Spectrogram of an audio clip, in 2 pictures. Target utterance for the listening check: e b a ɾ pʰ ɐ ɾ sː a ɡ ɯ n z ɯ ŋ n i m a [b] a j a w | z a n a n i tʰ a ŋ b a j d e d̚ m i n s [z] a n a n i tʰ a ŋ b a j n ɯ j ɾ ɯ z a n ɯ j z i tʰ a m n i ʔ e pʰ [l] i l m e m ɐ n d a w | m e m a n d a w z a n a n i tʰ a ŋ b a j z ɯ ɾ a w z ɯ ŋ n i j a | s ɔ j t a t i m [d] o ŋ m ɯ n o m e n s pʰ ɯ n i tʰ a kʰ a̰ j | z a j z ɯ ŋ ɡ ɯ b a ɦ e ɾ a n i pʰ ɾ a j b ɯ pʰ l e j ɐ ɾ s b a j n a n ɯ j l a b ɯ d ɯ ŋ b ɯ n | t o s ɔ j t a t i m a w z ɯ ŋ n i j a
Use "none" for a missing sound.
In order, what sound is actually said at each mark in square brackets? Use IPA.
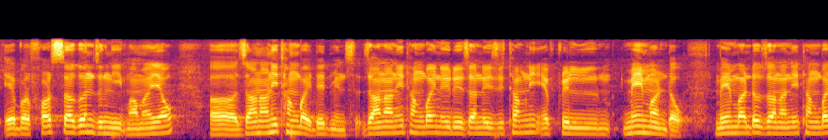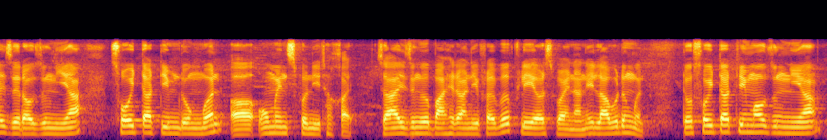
m, z, ɾ, d

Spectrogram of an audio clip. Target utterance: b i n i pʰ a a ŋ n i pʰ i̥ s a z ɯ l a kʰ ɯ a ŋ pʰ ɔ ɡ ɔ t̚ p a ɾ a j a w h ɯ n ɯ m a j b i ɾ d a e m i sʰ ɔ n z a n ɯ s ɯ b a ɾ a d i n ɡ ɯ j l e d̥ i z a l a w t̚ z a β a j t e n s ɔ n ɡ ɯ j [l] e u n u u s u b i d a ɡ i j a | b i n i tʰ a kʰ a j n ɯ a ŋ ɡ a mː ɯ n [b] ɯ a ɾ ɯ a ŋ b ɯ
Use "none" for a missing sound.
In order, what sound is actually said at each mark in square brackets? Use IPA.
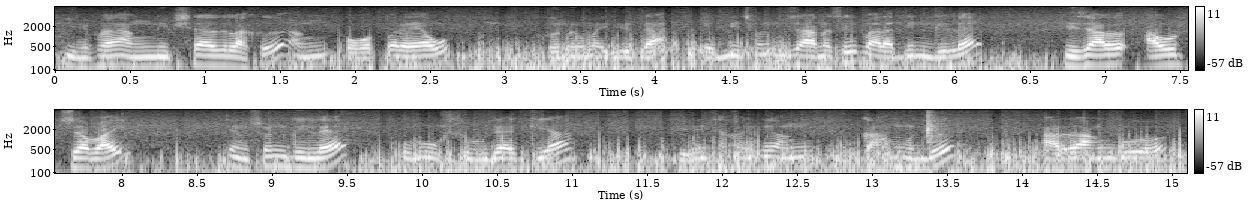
l, d

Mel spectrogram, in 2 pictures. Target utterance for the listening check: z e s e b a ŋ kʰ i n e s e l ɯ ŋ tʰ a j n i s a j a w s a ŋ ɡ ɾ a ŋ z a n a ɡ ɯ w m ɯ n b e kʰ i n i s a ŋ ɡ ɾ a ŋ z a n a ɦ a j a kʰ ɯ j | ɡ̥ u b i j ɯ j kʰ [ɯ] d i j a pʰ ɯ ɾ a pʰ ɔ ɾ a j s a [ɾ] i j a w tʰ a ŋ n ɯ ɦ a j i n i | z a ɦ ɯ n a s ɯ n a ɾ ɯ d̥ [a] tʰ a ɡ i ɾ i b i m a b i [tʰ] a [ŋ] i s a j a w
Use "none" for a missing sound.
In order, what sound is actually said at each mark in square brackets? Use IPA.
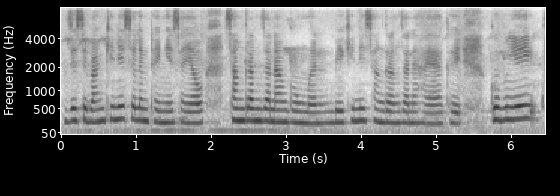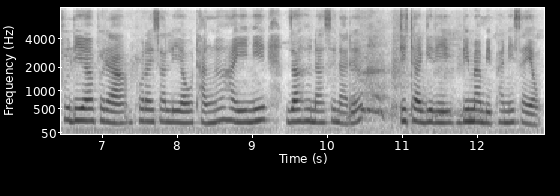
u, l, i, pʰ, n

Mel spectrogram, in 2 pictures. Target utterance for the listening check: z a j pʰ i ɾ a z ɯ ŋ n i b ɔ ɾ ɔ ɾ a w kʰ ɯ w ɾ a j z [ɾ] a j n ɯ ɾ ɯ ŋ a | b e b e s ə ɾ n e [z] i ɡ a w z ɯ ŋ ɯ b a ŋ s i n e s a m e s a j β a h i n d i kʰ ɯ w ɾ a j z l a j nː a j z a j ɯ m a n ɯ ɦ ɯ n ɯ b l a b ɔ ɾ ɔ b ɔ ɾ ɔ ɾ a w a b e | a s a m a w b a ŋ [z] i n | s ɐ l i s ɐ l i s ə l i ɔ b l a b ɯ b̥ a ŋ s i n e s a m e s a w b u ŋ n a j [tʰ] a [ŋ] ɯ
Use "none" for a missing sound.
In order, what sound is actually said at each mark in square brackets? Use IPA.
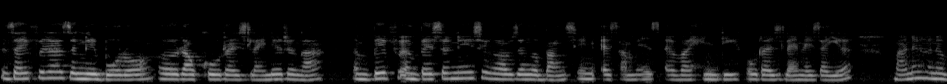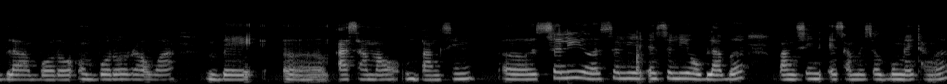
l, s, s, tʰ, ŋ

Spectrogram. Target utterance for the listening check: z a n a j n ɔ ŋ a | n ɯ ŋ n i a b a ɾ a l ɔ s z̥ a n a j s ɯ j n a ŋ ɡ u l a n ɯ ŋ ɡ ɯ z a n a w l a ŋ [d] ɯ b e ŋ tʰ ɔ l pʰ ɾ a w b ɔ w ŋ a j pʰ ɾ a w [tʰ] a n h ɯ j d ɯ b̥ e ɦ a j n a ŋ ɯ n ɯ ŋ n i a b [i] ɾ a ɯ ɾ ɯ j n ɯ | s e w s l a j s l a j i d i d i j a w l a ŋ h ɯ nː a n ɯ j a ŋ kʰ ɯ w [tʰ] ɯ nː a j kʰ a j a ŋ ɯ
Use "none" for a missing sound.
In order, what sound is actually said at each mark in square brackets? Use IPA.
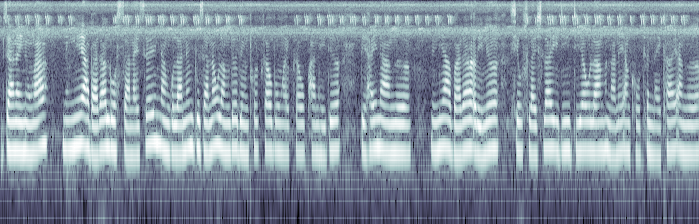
d, pʰ, a, tʰ

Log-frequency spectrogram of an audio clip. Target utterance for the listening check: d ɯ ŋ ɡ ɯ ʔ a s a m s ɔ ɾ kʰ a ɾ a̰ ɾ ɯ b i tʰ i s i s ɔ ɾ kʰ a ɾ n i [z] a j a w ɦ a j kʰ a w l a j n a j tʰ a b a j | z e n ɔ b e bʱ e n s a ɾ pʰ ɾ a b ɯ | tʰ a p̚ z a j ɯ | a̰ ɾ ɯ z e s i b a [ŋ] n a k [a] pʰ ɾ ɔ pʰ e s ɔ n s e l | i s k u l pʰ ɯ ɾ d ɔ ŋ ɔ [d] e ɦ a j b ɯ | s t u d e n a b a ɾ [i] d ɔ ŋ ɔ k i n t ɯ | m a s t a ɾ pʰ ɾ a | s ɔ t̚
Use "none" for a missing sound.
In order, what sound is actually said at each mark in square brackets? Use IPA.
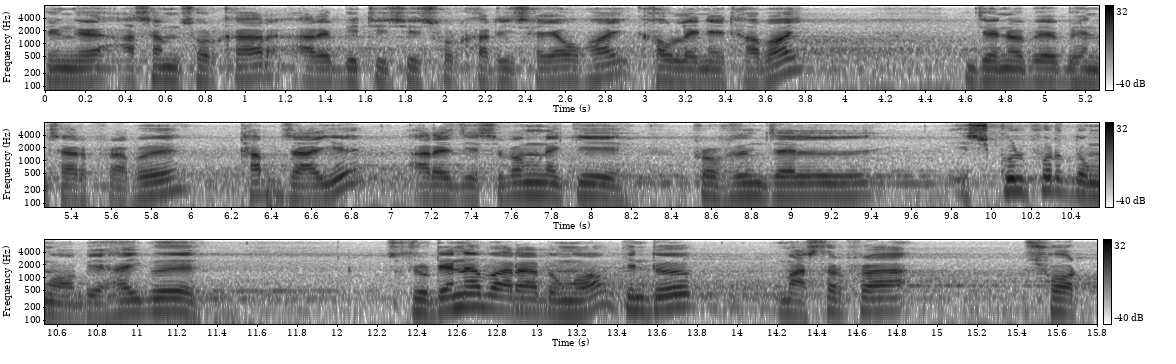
s, ŋ, i, b, a

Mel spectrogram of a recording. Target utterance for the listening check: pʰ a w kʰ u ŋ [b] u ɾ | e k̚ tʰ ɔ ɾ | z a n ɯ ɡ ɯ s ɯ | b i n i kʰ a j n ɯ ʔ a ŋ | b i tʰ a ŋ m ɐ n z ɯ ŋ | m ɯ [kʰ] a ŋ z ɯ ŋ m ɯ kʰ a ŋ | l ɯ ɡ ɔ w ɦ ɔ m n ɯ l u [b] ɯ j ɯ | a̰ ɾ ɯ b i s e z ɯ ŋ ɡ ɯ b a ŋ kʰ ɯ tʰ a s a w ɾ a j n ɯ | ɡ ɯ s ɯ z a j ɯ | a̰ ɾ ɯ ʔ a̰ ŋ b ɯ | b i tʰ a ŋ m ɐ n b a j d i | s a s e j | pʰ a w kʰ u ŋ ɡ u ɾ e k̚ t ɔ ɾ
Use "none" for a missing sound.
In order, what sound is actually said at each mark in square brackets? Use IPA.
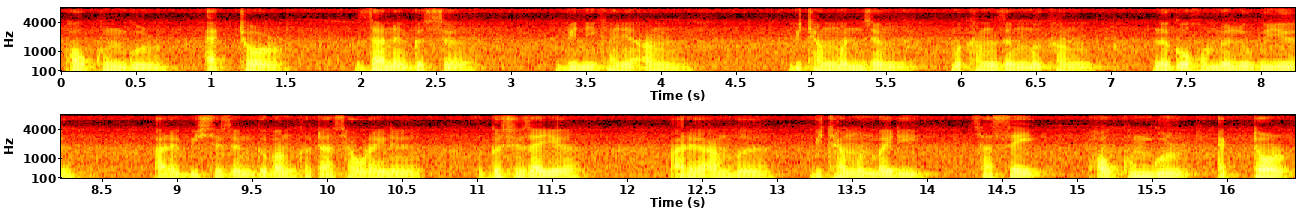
ɡ, kʰ, ɡ

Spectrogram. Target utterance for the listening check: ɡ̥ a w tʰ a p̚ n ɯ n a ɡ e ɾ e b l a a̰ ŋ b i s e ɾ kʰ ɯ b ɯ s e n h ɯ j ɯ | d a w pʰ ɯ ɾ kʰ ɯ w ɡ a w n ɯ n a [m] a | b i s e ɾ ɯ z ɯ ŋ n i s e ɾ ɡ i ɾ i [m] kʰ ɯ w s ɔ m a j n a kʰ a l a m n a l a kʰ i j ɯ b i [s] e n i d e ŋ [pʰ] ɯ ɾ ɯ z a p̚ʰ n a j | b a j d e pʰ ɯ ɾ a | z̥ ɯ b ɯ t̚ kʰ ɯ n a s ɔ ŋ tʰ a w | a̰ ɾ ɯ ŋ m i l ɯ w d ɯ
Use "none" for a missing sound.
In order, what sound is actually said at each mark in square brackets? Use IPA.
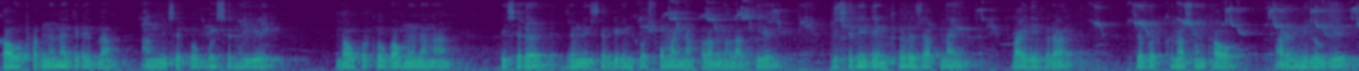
ŋ, ŋ, s, kʰ

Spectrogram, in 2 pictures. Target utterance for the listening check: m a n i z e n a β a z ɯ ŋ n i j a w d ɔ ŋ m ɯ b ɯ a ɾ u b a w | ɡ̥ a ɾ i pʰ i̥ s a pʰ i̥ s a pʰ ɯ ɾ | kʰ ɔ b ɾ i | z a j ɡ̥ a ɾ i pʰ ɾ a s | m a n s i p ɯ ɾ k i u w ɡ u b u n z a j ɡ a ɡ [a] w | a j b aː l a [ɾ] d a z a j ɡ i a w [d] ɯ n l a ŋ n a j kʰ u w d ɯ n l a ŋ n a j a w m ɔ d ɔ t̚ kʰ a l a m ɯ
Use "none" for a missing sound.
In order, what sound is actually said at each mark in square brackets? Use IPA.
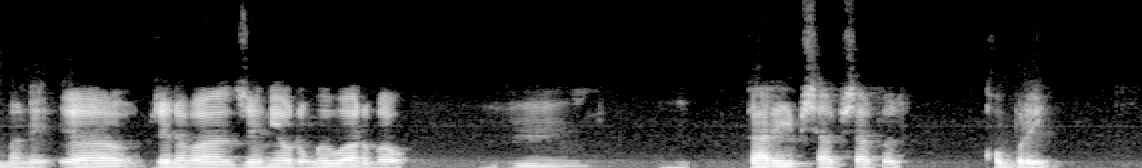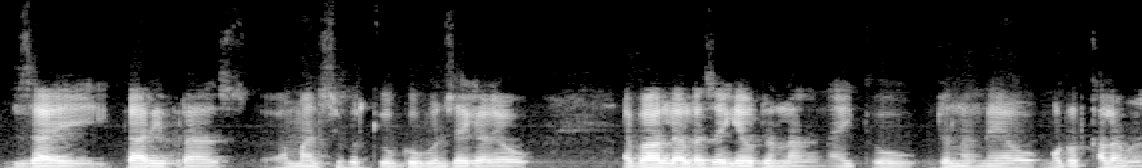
a, l, d

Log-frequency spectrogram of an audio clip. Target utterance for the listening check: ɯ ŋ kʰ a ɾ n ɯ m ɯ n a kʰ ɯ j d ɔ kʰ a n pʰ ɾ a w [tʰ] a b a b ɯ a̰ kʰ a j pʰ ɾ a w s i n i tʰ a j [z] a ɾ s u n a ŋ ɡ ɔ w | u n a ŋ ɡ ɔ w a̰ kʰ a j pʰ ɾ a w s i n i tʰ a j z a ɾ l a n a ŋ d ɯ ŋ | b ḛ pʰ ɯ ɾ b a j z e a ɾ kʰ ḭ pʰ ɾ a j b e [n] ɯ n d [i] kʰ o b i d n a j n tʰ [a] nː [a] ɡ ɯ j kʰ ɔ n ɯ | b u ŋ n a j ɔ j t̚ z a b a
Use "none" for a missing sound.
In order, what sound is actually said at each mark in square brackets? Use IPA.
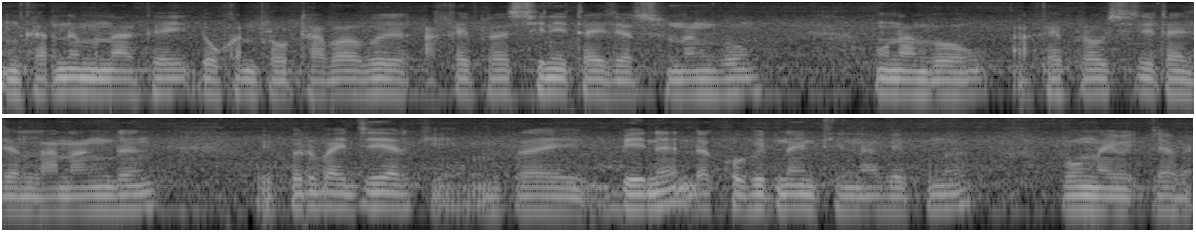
tʰ, z, n, a, i, a

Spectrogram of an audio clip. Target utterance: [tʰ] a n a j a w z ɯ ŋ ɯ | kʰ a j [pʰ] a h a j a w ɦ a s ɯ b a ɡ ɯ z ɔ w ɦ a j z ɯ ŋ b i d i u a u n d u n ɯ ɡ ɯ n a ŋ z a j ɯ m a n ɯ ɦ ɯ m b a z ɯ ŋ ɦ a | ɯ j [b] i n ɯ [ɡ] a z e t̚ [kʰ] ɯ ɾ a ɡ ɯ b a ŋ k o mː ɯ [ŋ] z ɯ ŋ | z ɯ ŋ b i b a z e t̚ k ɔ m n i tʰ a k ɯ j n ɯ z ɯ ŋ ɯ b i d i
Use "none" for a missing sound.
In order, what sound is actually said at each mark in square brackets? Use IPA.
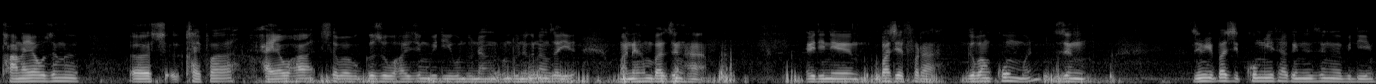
tʰ, pʰ, d, b, pʰ, n

